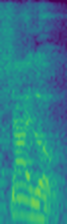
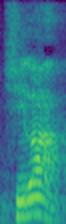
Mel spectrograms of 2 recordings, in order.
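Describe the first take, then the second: First: The name ends with an 'oh' vowel. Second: The name ends with an 'ah' vowel. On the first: The speaker calls it wrong. "falsely pronounced as" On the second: The speaker calls it right. "more accurately pronounced Shilah"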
